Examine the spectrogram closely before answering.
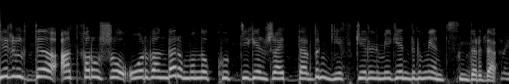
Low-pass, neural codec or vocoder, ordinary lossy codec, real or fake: none; codec, 16 kHz, 4.8 kbps, FACodec; none; fake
